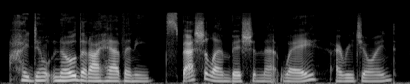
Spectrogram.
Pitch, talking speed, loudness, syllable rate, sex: 165 Hz, 190 wpm, -21 LUFS, 5.7 syllables/s, female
